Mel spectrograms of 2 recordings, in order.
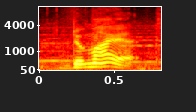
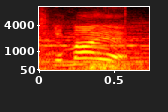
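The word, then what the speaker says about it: Dumyat: Dumayet. Dumayet. Dumayet.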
